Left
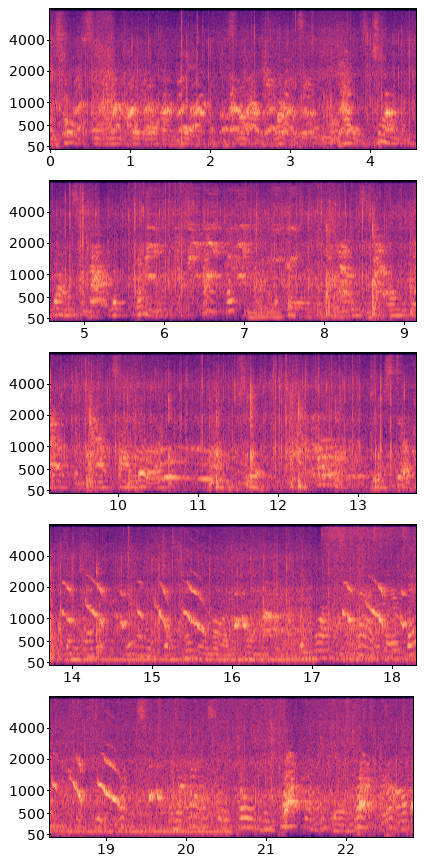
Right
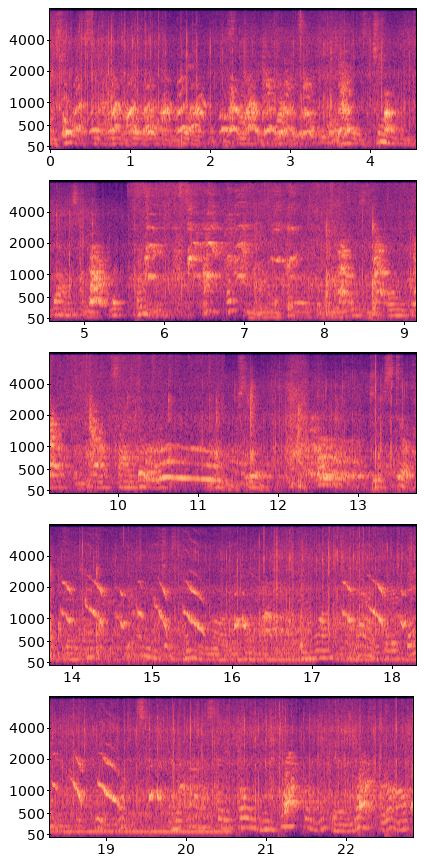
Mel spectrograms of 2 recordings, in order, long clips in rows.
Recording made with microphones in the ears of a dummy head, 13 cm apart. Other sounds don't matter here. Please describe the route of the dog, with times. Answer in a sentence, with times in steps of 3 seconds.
You can hear the dog on the right from 0 s and in the centre from 18 s.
